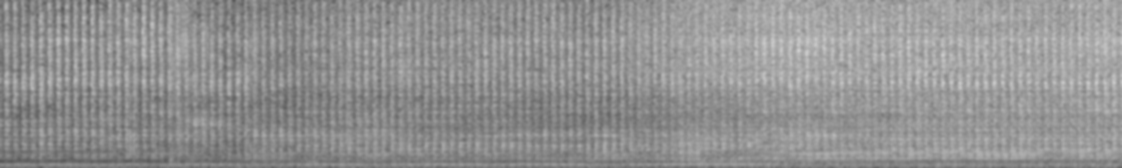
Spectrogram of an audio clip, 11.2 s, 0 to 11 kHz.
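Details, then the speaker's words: 1996 Chevy Impala SS LT1: rattle on acceleration that stopped when coasting; after opening it up on the highway, a loud, fast, even rattle persists and grows, seemingly from underneath, source unknown. "Tonight I got on it a little bit more, open it up a little bit. Now all of a sudden I'm getting this loud noise, and now it's not going away."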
